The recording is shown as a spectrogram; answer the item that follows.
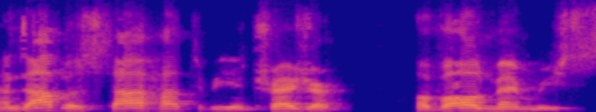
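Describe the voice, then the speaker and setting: Talking at a moderate pace in a Dublin accent, a man keeps a high pitch and fairly even intonation. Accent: Irish (Dublin). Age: 70s. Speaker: karate master. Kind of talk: interview.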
